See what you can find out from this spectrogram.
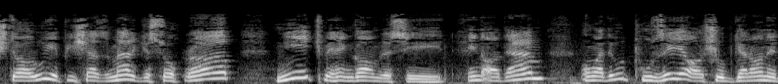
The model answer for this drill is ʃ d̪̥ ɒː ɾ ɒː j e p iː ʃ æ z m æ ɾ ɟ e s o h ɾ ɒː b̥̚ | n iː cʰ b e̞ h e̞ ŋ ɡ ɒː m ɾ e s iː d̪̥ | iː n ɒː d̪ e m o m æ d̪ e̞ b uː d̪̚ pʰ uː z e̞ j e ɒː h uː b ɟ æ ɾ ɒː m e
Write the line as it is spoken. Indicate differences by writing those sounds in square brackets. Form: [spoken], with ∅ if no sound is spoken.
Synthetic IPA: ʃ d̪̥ ɒː ɾ [uː] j e p iː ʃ æ z m æ ɾ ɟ e s o h ɾ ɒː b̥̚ | n iː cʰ b e̞ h e̞ ŋ ɡ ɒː m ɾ e s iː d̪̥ | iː n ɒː d̪ [æ] m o m æ d̪ e̞ b uː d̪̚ pʰ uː z e̞ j e ɒː [ʃ] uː b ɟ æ ɾ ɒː [n] e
